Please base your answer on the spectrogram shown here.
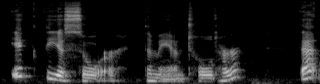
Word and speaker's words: ichthyosaur: That means that we've stressed that, or we say it a little bit louder. We say ichthyosaur. Okay, and we give it more of a stress. That's the syllable that we stress, ichthyosaur.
